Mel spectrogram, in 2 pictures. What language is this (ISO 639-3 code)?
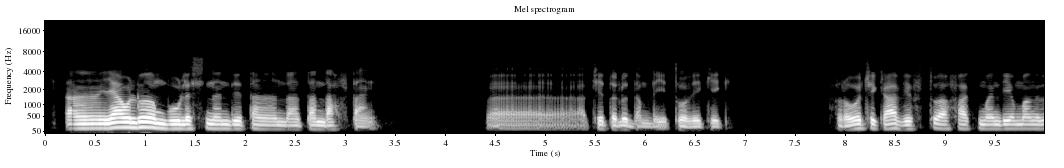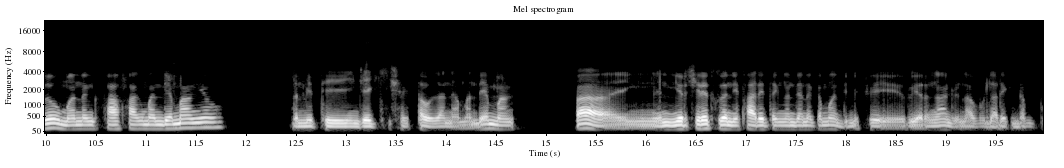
tkg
